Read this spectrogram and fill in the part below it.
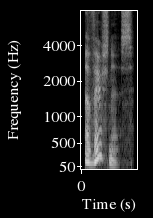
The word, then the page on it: averseness: British English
